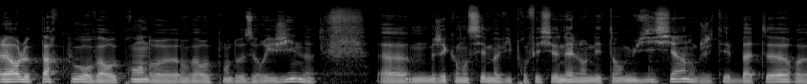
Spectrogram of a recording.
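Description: A man with a plain, everyday voice speaks fairly slowly at a fairly low pitch, with fairly even intonation, on a very clean recording with a silent background. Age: 30s. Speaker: mountain photographer. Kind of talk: casual interview. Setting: in person at guest's home town.

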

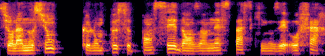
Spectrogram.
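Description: A man has an ordinary speaking voice, with a fairly low pitch and ordinary pitch variation. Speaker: midwife. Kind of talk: interview.

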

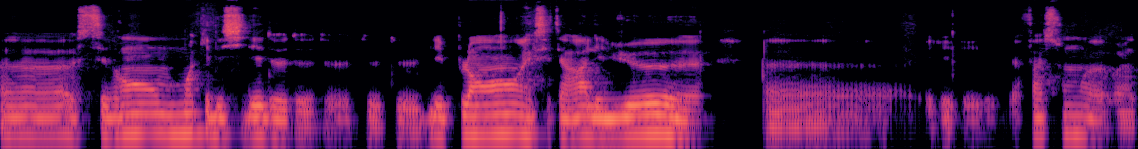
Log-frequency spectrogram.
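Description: Very slowly, a man speaks in a medium pitch with a dark, mellow tone. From Provence, near Avignon (Gard). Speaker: olive oil brand founder. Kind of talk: casual interview. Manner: halting, frequent repetitions and fillers.

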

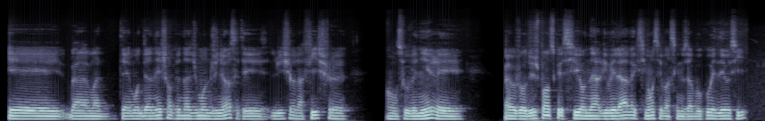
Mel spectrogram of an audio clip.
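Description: A man's very deep, low voice, dark and mellow in tone, with monotone, flat intonation at a moderate pace. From Mauritius. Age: 20s. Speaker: professional kitesurfer and student. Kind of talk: personal testimony.

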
